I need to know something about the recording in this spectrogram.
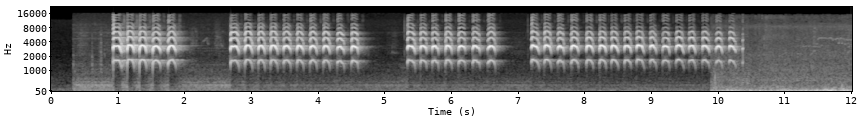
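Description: A parrot calling in four bursts of rapid, evenly repeated, high chirping notes, about six a second, with short pauses between the bursts. Near the end the calls stop and water splashing takes over.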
